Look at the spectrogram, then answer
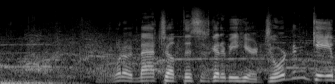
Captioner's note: fans chanting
